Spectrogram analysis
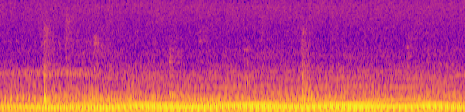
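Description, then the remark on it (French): Pump motors of a heart-lung machine, running during a heart operation, produce a steady, low mechanical drone, layered humming tones holding constant throughout, with a few faint ticks on top and no voices. “Vous entendez peut-être le bruit des moteurs qui actionnent ces pompes.”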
